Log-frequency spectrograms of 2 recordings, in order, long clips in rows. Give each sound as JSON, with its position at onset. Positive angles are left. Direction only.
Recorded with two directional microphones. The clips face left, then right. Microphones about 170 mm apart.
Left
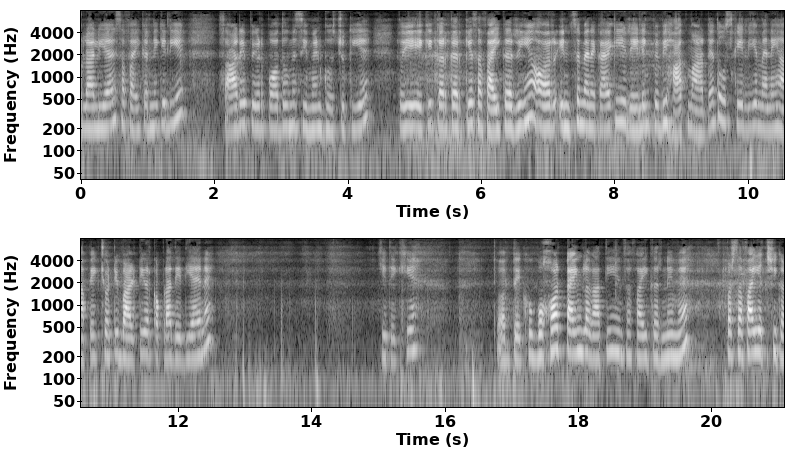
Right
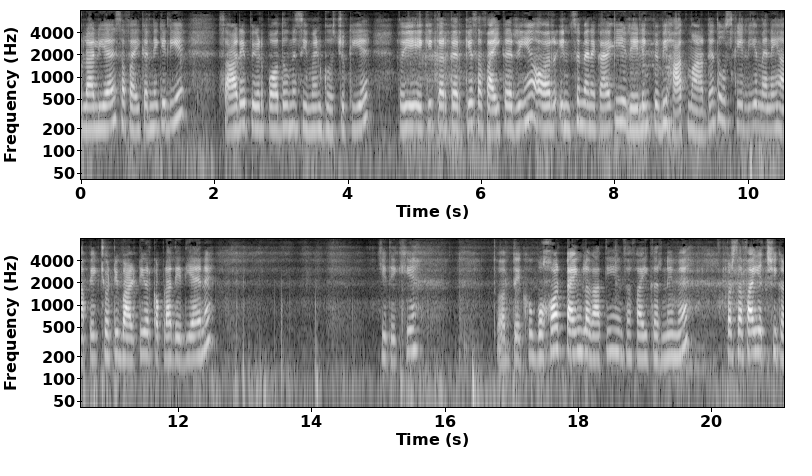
{"t": 0.0, "sound": "speech", "side_deg": 0}
{"t": 1.1, "sound": "speech", "side_deg": -60}
{"t": 2.1, "sound": "speech", "side_deg": 0}
{"t": 3.7, "sound": "speech", "side_deg": -60}
{"t": 4.5, "sound": "a woman's voice", "side_deg": 5}
{"t": 15.0, "sound": "speech", "side_deg": 0}
{"t": 16.7, "sound": "a woman's voice", "side_deg": 15}
{"t": 17.2, "sound": "a woman's voice", "side_deg": 5}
